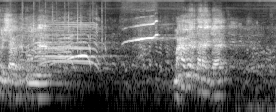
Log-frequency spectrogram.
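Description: A crowd of people sings and shouts outdoors nearby.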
